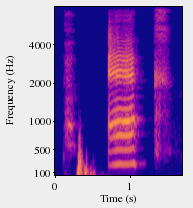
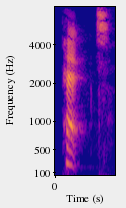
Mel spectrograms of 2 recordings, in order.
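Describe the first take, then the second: First: PECT broken into P, EH, K, T; sounded out. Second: Said in the usual way. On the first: Shown as a demonstration. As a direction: sound out PECT slowly, one sound at a time. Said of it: "stretch, and sound out these words". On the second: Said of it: "My second syllable".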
